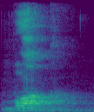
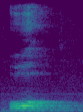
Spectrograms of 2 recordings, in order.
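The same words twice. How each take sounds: First: The vowel sounds like a long A. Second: The vowel sounds like an O. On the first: The speaker calls it wrong. "we pronounce this word as walk" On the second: The speaker calls it right. "it should be pronounced as walk"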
